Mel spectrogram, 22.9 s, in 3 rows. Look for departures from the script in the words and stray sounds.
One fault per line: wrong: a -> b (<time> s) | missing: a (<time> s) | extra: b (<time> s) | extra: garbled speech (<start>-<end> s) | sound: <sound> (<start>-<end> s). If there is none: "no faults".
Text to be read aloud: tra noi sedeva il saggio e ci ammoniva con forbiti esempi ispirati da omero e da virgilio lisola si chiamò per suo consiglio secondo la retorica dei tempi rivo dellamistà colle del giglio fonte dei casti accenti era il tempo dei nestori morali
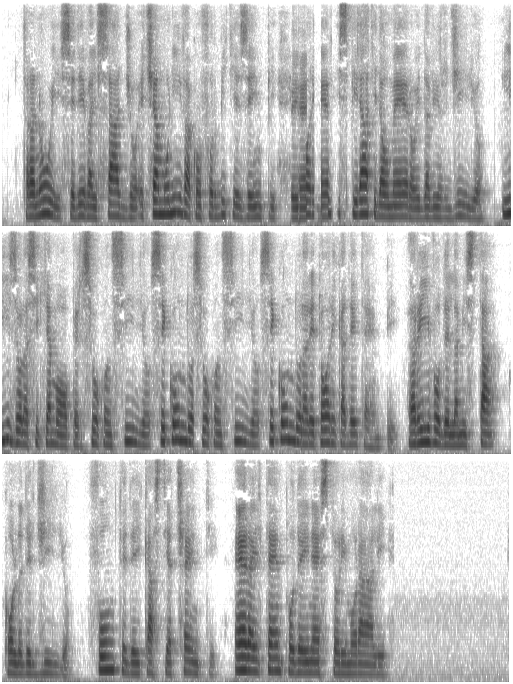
extra: garbled speech (4.3-5.0 s)
extra: suo consiglio secondo (10.5 s)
